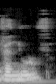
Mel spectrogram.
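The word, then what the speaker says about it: Villeneuve: science fiction but I did learn how to pronounce the director's name Denny venu Denny venu if anybody asked you to say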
